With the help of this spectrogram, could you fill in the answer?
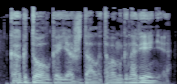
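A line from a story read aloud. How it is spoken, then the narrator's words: Sinister whisper in ear. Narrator (Russian): прямо мне в ухо зловещим шепотом проговорил Триаззес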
